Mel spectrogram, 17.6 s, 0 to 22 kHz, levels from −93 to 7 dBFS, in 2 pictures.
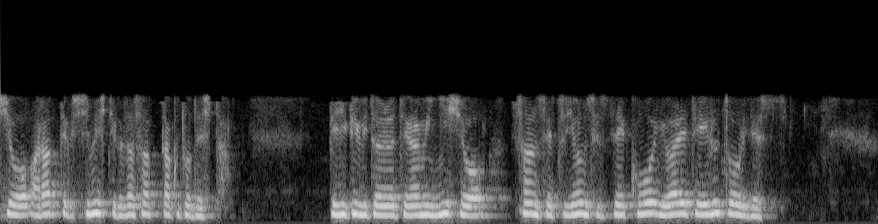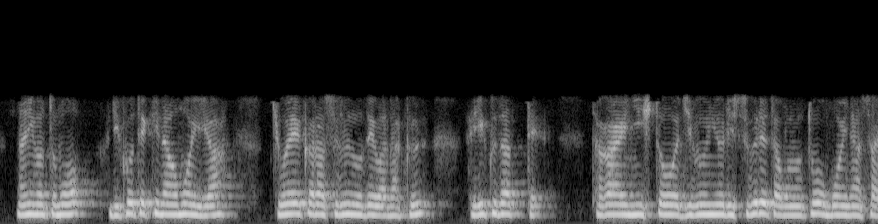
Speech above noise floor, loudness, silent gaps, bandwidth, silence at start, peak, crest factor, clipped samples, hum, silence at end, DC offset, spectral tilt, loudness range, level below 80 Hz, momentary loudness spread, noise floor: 44 dB; -17 LUFS; none; 3.9 kHz; 0 s; -2 dBFS; 14 dB; under 0.1%; none; 0 s; under 0.1%; -8 dB/octave; 2 LU; -54 dBFS; 8 LU; -59 dBFS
